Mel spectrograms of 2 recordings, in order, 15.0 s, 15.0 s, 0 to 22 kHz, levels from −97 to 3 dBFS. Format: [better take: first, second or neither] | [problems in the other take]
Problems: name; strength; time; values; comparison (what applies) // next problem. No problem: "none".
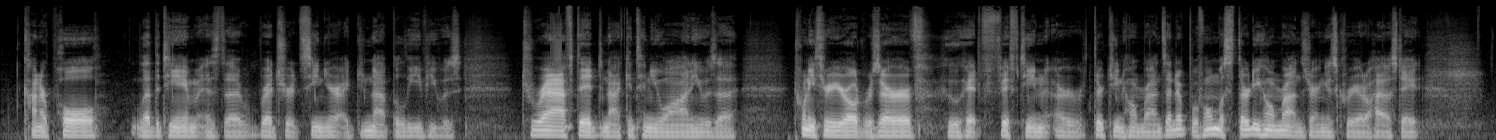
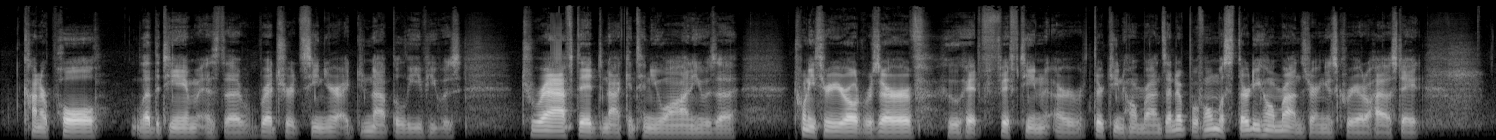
first | thin; somewhat; fading below 550 Hz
